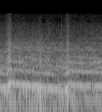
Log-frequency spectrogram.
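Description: Race car engine circling Bathurst in GT Sport, a steady loud high drone with pitch shifts as the revs climb and drop through gear changes, continuous and alone.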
